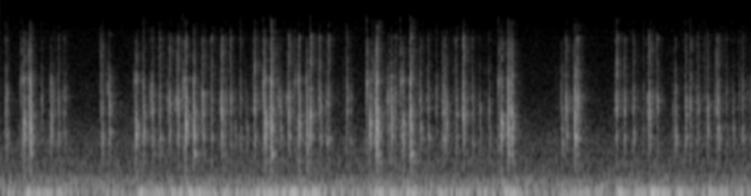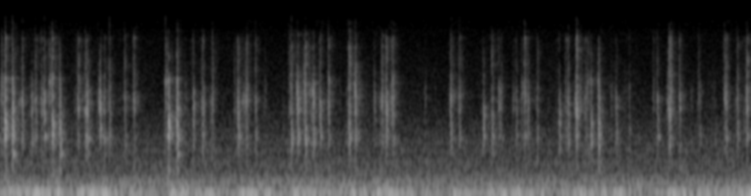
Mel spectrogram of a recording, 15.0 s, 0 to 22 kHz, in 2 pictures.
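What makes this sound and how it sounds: Fingertips type continuously on a full-size Keychron Q6 mechanical keyboard with an aluminum case and plastic keycaps. Dense runs of short, bright, clacky keystrokes end almost instantly, with brief pauses between bursts, over a steady low hum.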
